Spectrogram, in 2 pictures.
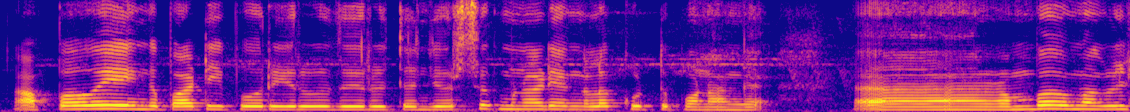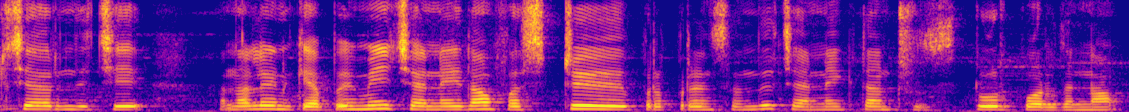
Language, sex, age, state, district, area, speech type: Tamil, female, 30-45, Tamil Nadu, Dharmapuri, rural, spontaneous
